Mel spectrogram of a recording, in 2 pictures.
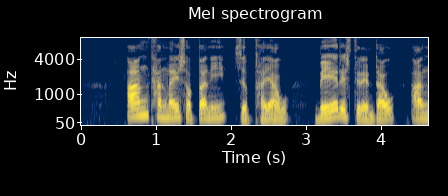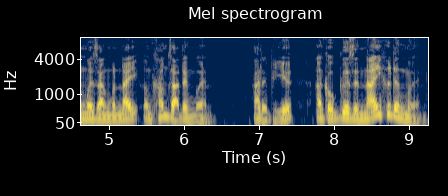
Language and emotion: Bodo, happy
